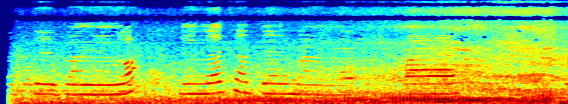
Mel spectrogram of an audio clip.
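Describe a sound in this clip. A young child talks in a high, lively voice close by.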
